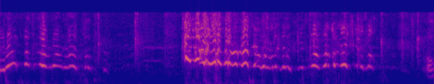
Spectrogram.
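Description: A man's voice giving long, wavering mock wails: one trails off about a second in, and a second starts just before two seconds, sliding down in pitch and held for about two seconds.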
